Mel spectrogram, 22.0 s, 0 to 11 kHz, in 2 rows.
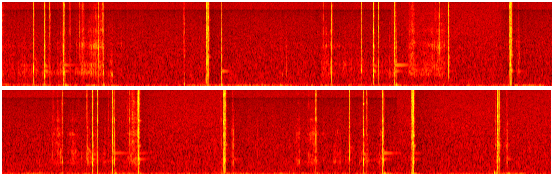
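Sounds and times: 
slow camera shutter: 0.0s - 2.2s, 6.4s - 9.0s, 10.1s - 10.4s, 12.0s - 14.0s, 15.3s - 15.8s, 16.9s - 19.4s, 20.8s - 21.2s
camera film rewind lever: 0.6s - 2.1s, 6.4s - 9.0s, 12.0s - 13.8s.

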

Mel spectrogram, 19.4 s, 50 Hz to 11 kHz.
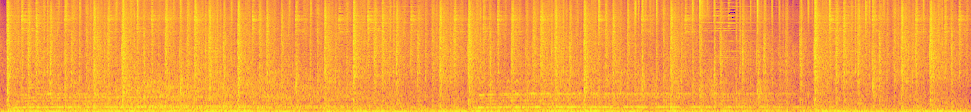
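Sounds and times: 
music loop: 0.2s - 19.3s.

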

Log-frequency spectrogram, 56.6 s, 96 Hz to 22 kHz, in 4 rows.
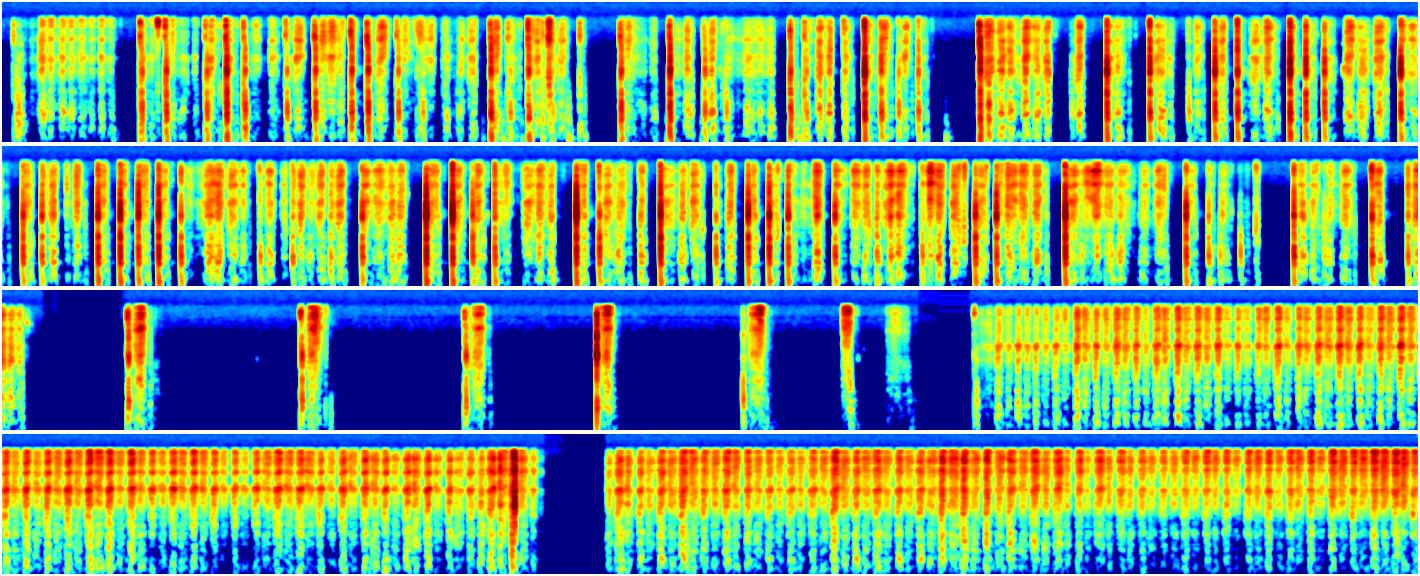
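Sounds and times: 
pencil: 0.1s - 28.6s, 29.6s - 29.9s, 31.3s - 31.6s, 32.9s - 33.3s, 34.3s - 34.5s, 35.7s - 36.0s, 36.7s - 37.4s, 38.0s - 47.9s, 48.6s - 56.6s.

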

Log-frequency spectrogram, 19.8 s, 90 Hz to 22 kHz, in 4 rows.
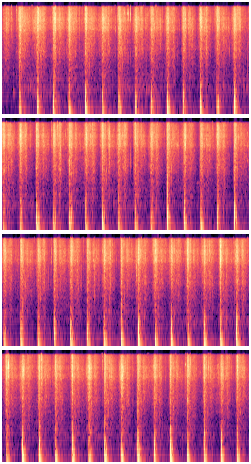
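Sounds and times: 
bare feet running on grass: 0.0s - 19.7s.

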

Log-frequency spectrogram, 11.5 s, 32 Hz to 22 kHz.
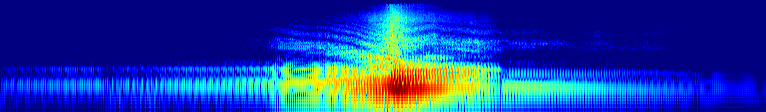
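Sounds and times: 
Ducati Panigale motorcycle passing: 0.0s - 11.4s.

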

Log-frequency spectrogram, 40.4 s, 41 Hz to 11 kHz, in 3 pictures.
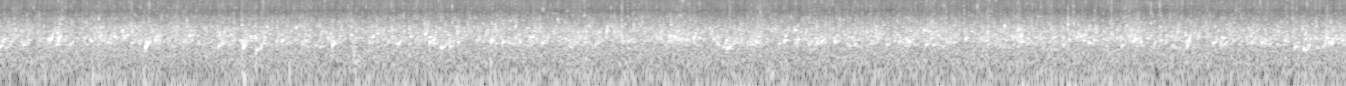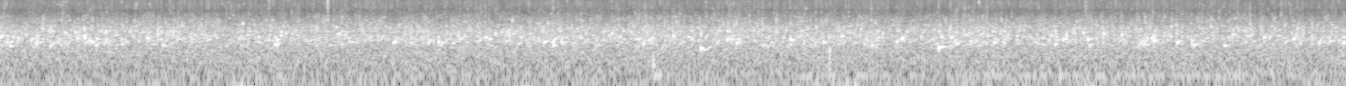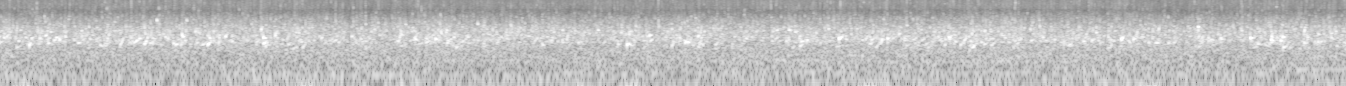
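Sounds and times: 
quiet stream flowing: 0.0s - 40.3s.

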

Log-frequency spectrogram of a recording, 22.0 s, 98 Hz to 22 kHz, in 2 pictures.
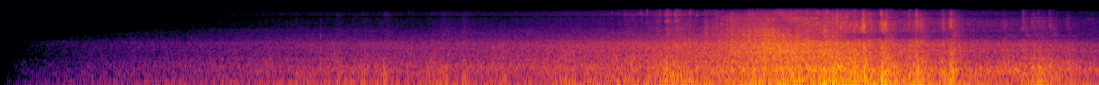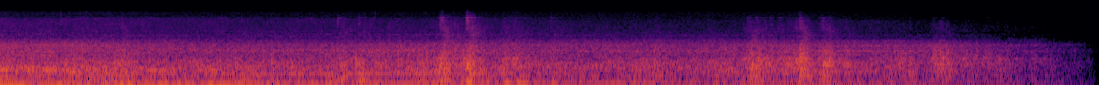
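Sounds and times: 
Volkswagen Transporter passing by at medium speed on road in bad condition: 1.3s - 21.8s.

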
